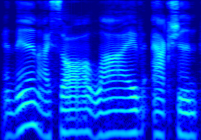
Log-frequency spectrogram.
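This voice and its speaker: A woman with a gravelly, slightly sniffly, hoarse voice, hosting a solo podcast and explaining things reflectively as an educator. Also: a bass voice, fairly even intonation, takes it slowly. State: hoarse and slightly sniffly after a long day of judging. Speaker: podcast host and dance educator. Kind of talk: solo podcast talk, informal teaching.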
